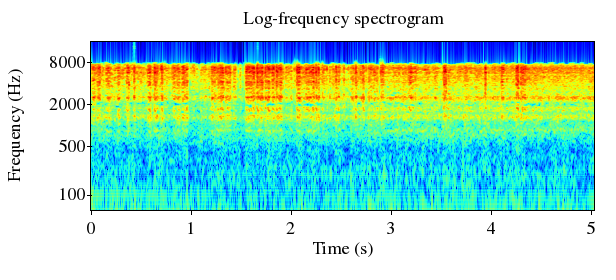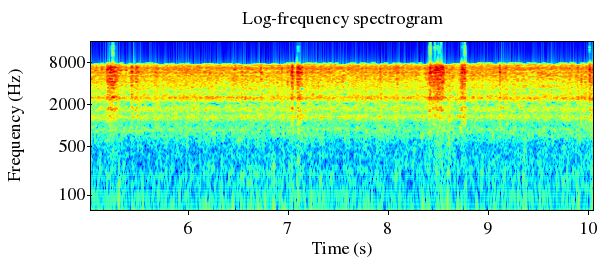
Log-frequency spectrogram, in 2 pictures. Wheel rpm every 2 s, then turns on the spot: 230, 230, 230, 230, 240.
none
